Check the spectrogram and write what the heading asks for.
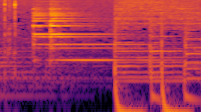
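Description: A bright bell chime rings about a third of a second in and fades, then electronic dance music with a heavy bass kick drum about twice a second comes in just past a second.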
